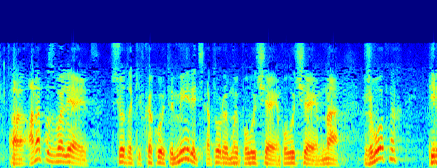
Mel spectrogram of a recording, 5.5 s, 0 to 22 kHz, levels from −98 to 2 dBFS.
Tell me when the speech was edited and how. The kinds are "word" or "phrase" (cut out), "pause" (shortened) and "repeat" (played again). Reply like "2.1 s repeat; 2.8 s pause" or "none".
2.5 s word; 3.5 s repeat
